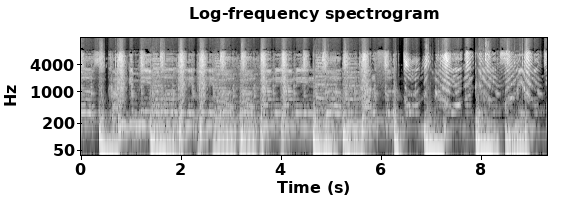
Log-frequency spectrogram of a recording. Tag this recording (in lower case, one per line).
hip hop music
music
